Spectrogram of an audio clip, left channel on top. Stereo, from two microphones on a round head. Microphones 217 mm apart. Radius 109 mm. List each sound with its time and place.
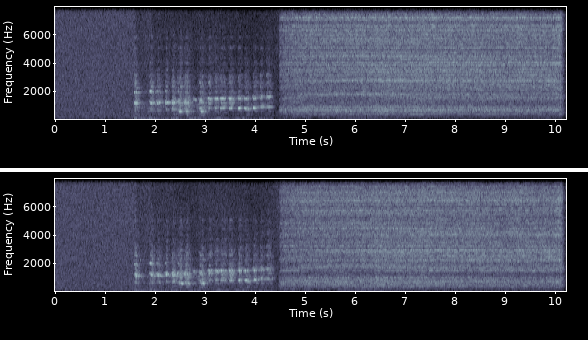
1.6 s a squeak: 30° left (ahead or behind), 3 m
4.5 s boiling: 50° left (ahead or behind), 2.5 m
